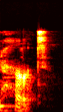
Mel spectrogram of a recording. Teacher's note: R controlled vowels or sometimes called the bossy R vowels occur when a vowel is followed by the letter R which changes the vowel sound. The R influences the vowel so that it is neither pronounced as a long nor a short vowel. Example the ur makes the same sound as the eer sound as in hurt.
